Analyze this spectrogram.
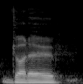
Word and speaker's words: Godot: days ago I downloading cut-o to try it out and and for those who don't know what that is Godot gato how we pronounce it it's an open-source framework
